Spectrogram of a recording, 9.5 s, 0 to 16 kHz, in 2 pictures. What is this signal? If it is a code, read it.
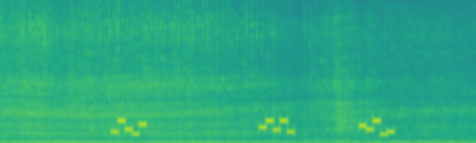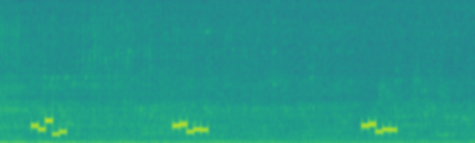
Five-tone selective call (ZVEI), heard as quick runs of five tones, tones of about 70 ms, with street noise. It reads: 44629 77554 86614 86614 89465 89465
